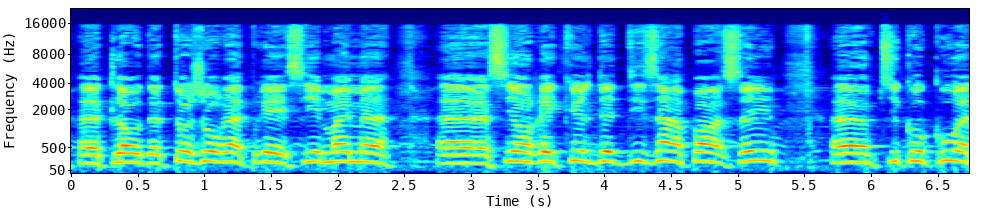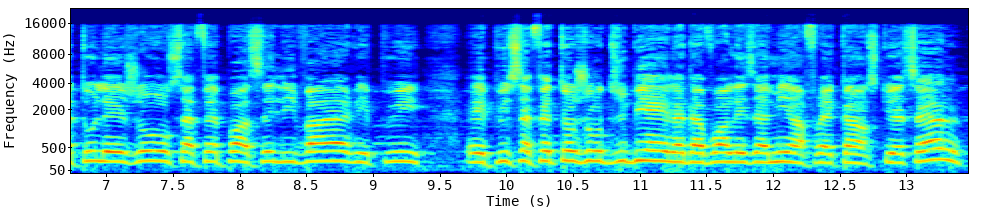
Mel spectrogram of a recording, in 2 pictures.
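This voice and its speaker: A man's voice: sits high, flat delivery, measured pace, darkish tone. A man with a Quebec French accent chatting casually and amiably as a CB radio operator, often repeating his phrases. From Quebec, Canada. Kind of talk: casual radio contact chat. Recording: noisy CB radio session, clear background hiss.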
